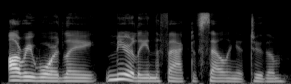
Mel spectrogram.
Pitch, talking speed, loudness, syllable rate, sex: 160 Hz, 245 wpm, -21 LUFS, 6.0 syllables/s, female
